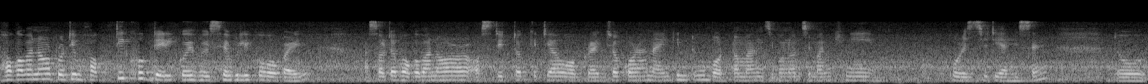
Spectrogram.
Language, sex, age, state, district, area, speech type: Assamese, female, 18-30, Assam, Nagaon, rural, spontaneous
